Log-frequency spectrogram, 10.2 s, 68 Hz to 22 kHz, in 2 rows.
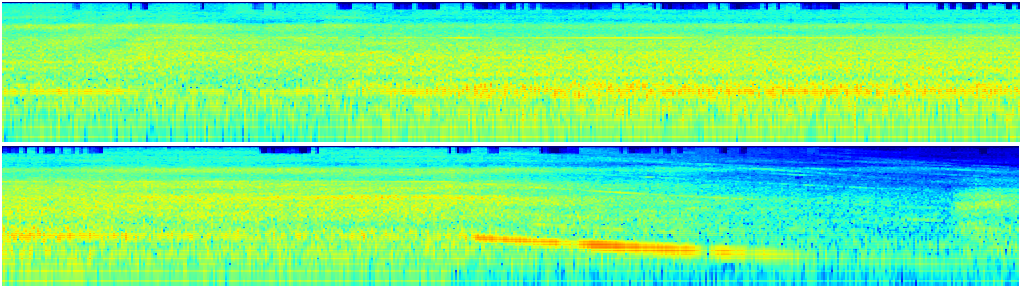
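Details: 2004 Dyson DC14 Animal vacuum, fixed up and on its first run since a new HEPA filter: a constant high whine over the airflow roar that winds down in pitch at switch-off. The owner suspects the bearings, saying they whine a bit after a while.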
